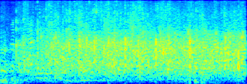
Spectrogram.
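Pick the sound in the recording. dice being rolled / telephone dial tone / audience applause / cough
audience applause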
